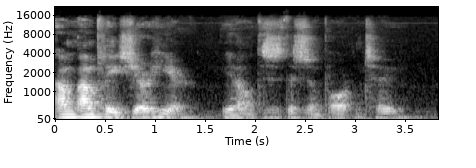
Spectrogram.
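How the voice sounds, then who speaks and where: In an Irish accent, a man speaks with a very deep, low pitch and ordinary pitch variation. His voice is somewhat breathy at a moderate pace, with audible room echo. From Ireland, Northwest Donegal Gaeltacht. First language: Irish Gaelic. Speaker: tower block resident and committee member. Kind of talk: oral history interview. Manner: halting, repeats words.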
